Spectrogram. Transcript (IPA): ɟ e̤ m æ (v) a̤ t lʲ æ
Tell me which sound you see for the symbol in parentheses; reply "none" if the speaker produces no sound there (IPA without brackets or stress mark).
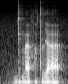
f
